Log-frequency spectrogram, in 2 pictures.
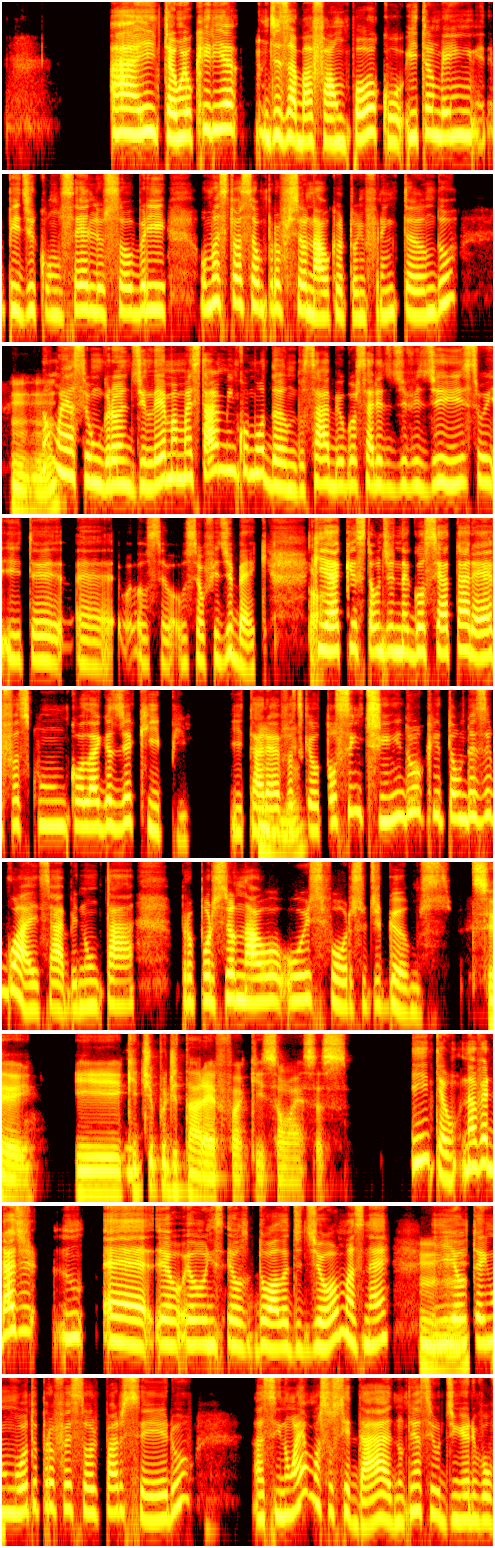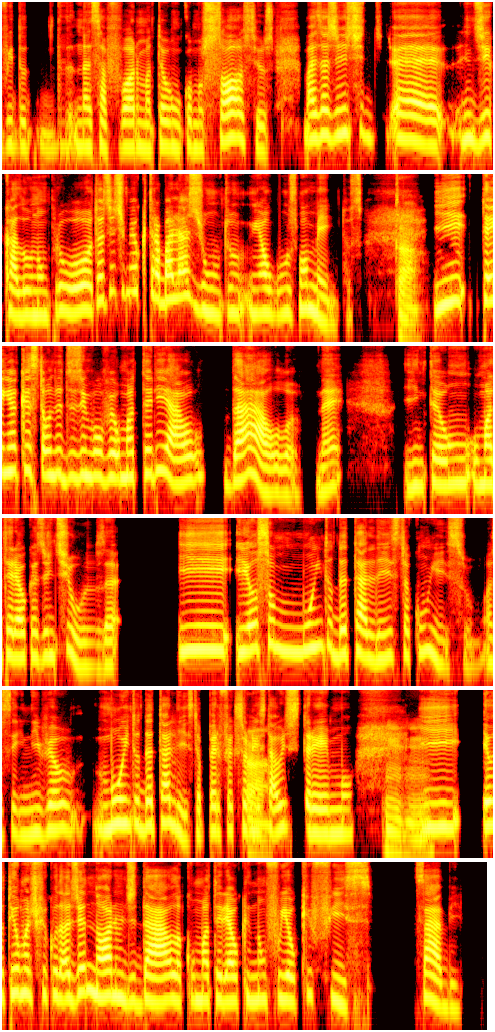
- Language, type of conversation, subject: Portuguese, advice, Como posso negociar uma divisão mais justa de tarefas com um colega de equipe?
- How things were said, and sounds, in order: tapping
